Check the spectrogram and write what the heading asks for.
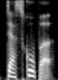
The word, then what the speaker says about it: desculpa: For that, all you need is a simple desca. This is your allpurpose go-to. Sorry. It's pronounced desca.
